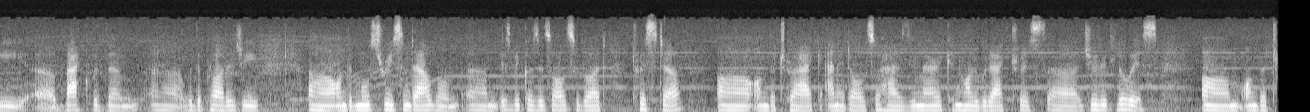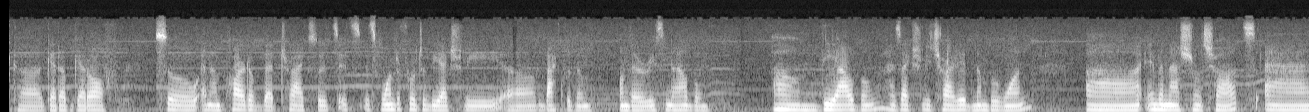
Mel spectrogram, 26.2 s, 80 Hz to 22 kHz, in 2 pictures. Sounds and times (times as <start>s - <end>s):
Speech: 0.0s - 20.2s, 20.8s - 23.4s, 24.0s - 26.1s.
